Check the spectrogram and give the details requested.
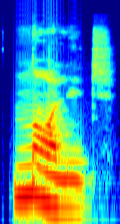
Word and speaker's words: knowledge: देख सकते हैं कि यहां पर डी भी है लेकिन उसको प्रोनाउंस नहीं किया मैंने क्यों नहीं किया क्योंकि यह साइलेंट लेटर है हमारे पास इधर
